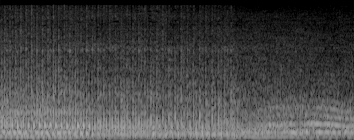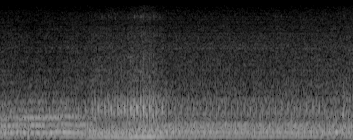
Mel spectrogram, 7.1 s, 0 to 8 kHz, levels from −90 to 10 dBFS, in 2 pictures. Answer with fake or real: fake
